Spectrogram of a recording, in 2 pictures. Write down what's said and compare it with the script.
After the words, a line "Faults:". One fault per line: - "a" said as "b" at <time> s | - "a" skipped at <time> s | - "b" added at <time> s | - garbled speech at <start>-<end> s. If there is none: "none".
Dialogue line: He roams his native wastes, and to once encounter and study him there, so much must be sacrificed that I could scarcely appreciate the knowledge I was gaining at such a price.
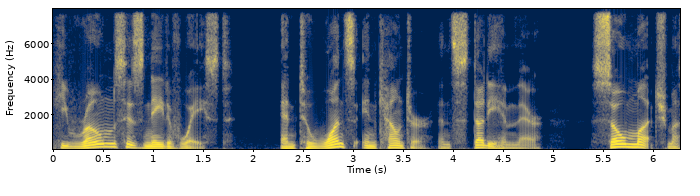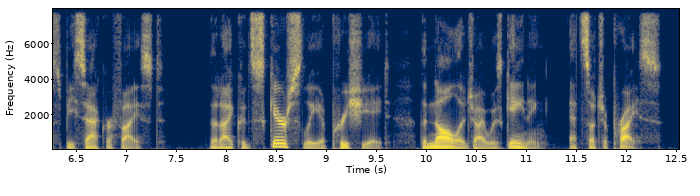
He roams his native waste, and to once encounter and study him there, so much must be sacrificed that I could scarcely appreciate the knowledge I was gaining at such a price.
Faults:
- "wastes" said as "waste" at 1.3 s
